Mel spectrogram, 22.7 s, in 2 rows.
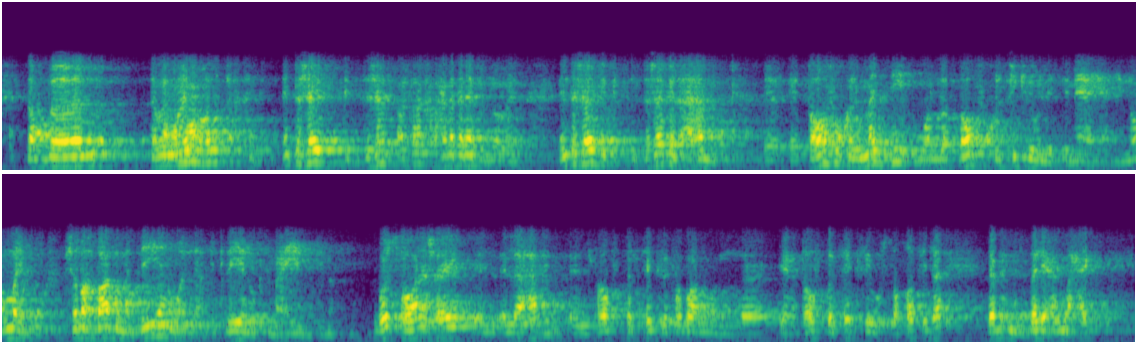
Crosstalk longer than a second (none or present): none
